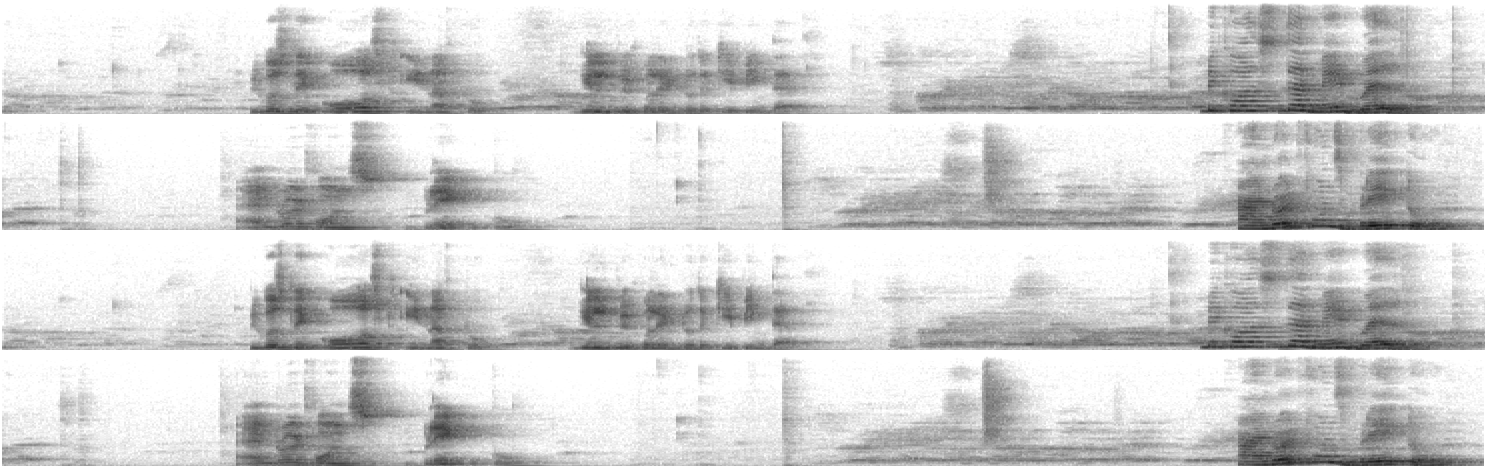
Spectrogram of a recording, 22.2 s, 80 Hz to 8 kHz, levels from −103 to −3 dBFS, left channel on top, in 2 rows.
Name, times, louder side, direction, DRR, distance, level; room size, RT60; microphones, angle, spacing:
voice 1, 1.9-3.6 4.3-5.9 12.9-15.0 18.5-18.7, right 3 dB, 40° right, 0.3 m, -33 dB
voice 2, 4.0-4.4 6.9-11.4 17.4-19.7 20.0-22.0, left 2 dB, 35° left, 0.4 m, -26 dB
3.6 x 2.0 x 3.0 m
head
